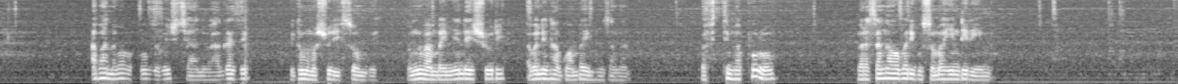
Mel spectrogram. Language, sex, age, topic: Kinyarwanda, male, 25-35, education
